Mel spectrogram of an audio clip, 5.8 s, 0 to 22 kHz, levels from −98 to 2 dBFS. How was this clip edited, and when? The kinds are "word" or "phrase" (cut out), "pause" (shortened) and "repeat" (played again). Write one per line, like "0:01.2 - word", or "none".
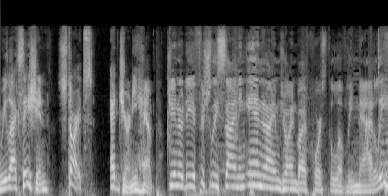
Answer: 0:02.5 - pause

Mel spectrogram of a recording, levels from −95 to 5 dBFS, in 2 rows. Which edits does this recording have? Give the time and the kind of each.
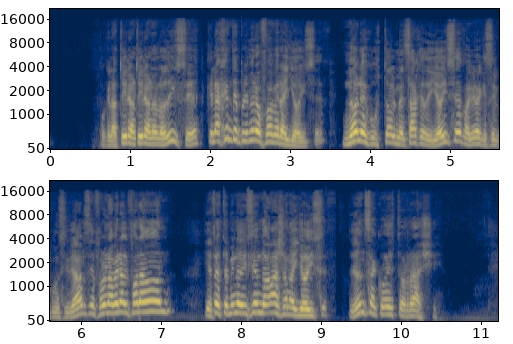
0:01.0 - repeat
0:01.9 - pause
0:03.5 - pause
0:07.7 - word
0:08.3 - word
0:09.2 - pause

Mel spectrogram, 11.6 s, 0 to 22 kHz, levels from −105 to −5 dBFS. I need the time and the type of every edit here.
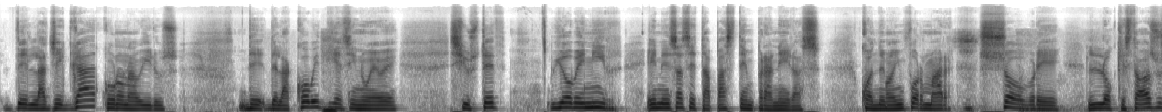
0:00.9 - word
0:02.6 - word
0:05.5 - word
0:08.8 - word

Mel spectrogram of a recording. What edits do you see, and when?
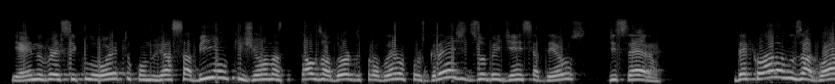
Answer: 0:02.8 - word
0:04.2 - word
0:06.0 - pause

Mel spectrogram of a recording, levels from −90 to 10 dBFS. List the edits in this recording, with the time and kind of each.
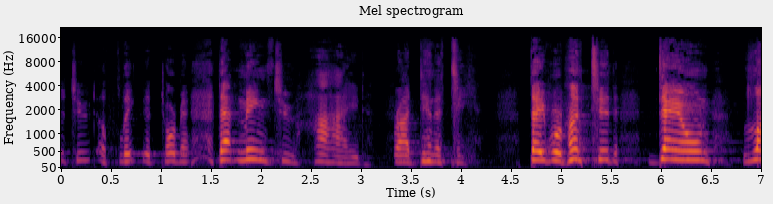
0:02.1 - phrase
0:03.3 - word
0:05.0 - word

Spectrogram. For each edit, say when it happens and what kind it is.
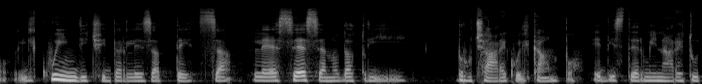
0:01.1 - word
0:02.4 - pause
0:03.6 - word
0:05.8 - pause

